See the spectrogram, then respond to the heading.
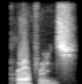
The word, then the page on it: preference: American English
